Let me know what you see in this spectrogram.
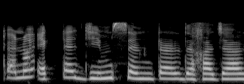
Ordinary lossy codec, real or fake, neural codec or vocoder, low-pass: none; real; none; 7.2 kHz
